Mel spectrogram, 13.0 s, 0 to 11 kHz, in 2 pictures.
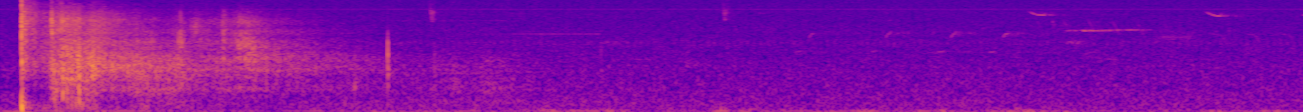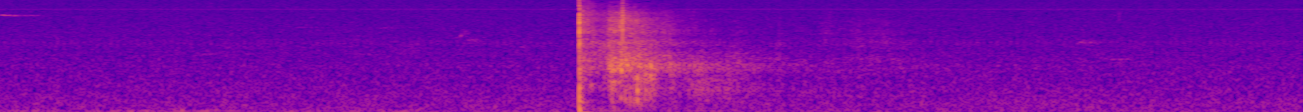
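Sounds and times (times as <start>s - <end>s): rifle gunshot: 0.0s - 2.5s, 9.4s - 11.1s
sharp crack: 0.0s - 2.6s, 9.4s - 11.2s
faint bird chirps: 2.0s - 9.3s.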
